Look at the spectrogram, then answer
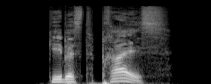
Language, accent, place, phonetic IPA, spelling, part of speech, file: German, Germany, Berlin, [ˌɡeːbəst ˈpʁaɪ̯s], gebest preis, verb, De-gebest preis.ogg
- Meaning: second-person singular subjunctive I of preisgeben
